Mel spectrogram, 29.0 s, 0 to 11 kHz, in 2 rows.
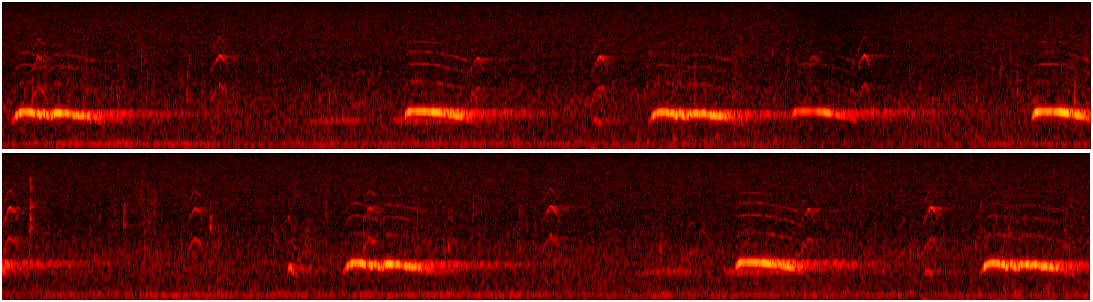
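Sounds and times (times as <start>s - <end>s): owl hooting: 0.1s - 2.1s, 5.4s - 6.8s, 7.9s - 11.8s, 13.8s - 15.0s, 19.1s - 21.1s, 24.3s - 25.8s, 27.6s - 29.0s.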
